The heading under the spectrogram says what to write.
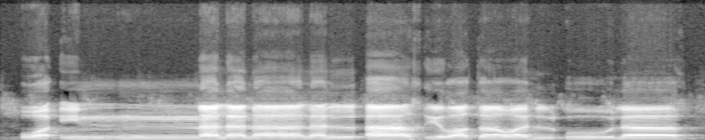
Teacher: وَإِنَّ نون مشدد ہے، نون مشدد میں ہمیشہ غنہ ہوتا ہے۔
